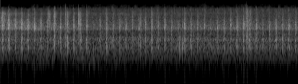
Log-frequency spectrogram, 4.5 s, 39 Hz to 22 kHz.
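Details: 135LC idling with a fast, sharp tapping about three and a half knocks a second; knocking from inside the engine, source unknown.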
